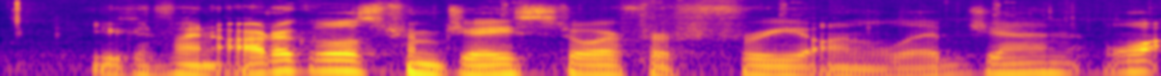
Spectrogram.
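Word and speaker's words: JSTOR: the side and everything it's pronounced J store if the civilian to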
